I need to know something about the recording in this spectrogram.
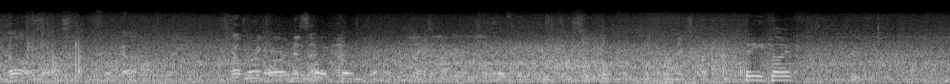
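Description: An older man speaks cheerfully, close by.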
